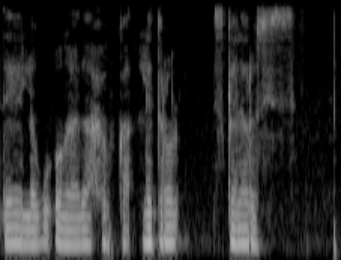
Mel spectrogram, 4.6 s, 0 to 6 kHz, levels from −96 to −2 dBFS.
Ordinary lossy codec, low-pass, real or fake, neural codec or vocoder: none; 5.4 kHz; real; none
